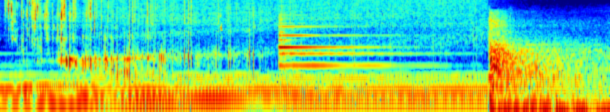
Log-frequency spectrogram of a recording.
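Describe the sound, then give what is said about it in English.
Steady music plays for several seconds, then cuts to a loud splashing rush of liquid being poured out, lasting about a second until the end. “We need to take a moment here and pour one out for Codriner and Fenn.”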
